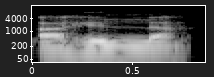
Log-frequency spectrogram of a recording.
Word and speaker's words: ahilla: We say ahilla. Ahilla. So this ha, ta turns into ha.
